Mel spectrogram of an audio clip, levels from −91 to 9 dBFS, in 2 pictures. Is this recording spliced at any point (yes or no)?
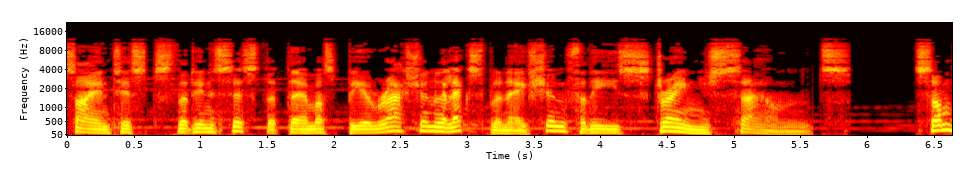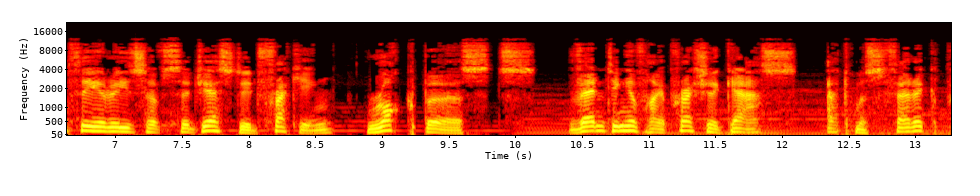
yes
